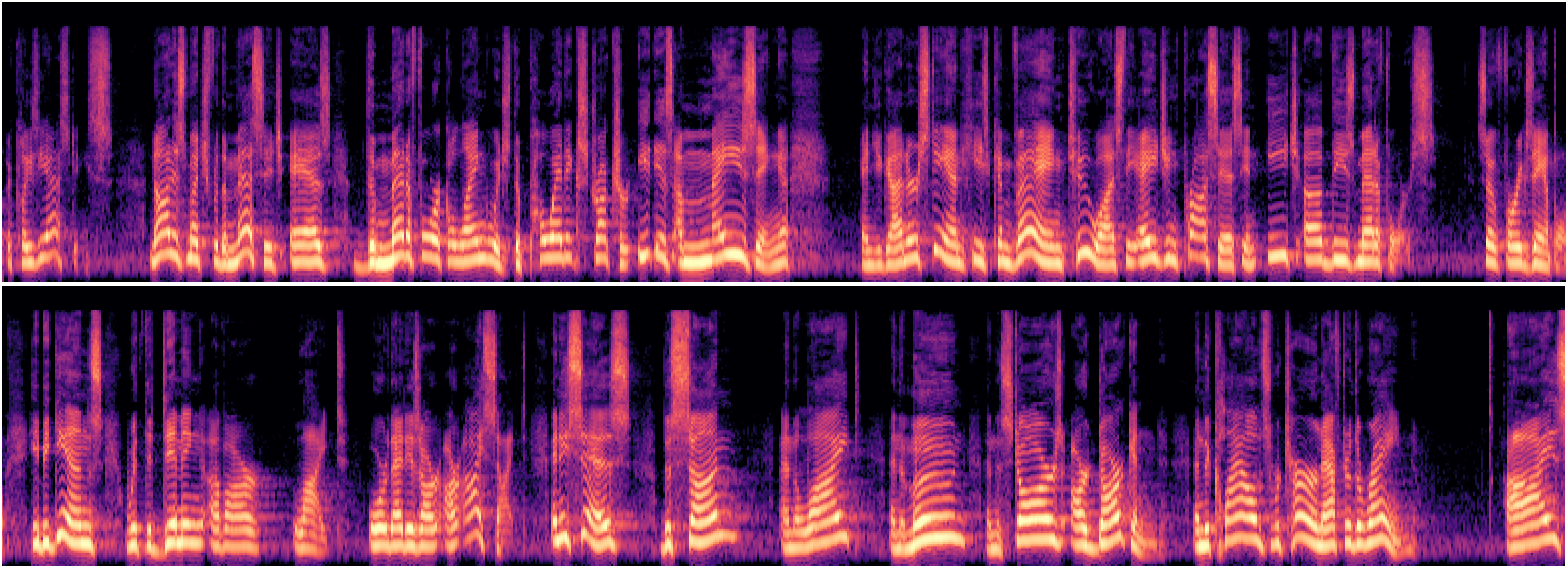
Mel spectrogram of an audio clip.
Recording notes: sermon from our worship service on October 1, 2023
